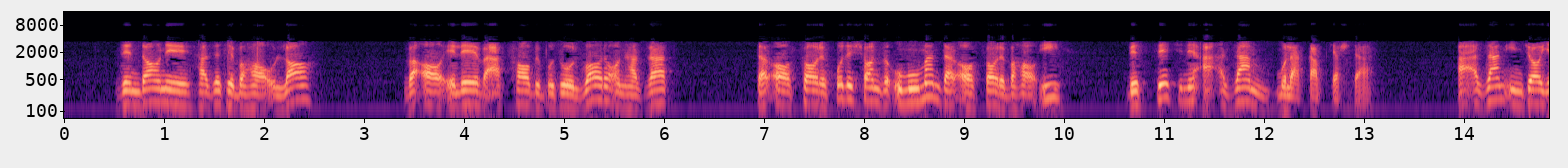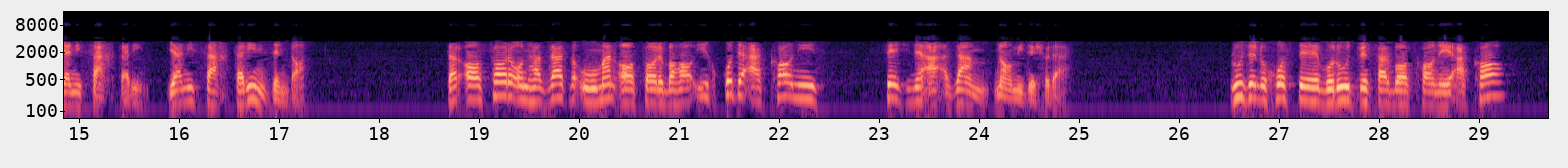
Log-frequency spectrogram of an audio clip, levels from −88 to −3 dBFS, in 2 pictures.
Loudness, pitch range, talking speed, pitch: -21 LUFS, 140-185 Hz, 105 wpm, 155 Hz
